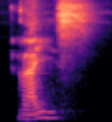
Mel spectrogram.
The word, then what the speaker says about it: raíz: Raíz, al pronunciarla, hay una de las 2 vocales que la componen que recibe el mayor esfuerzo de entonación. ¿Cuál de ellas es? Bueno, obviamente es la I, ¿verdad?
